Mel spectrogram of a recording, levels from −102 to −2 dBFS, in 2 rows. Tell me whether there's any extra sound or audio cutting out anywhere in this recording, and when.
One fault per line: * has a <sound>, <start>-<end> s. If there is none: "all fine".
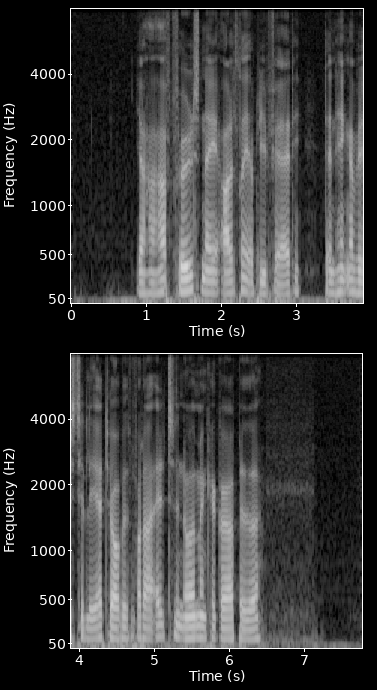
all fine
